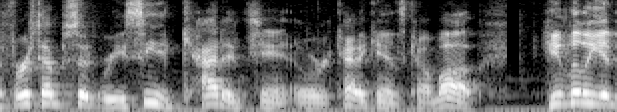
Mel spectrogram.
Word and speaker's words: Catachan: He like you actually the first episode where you see catechans come up, he literally in the very bottom right hand corner is like, yeah, it's actually pronounced catecan.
